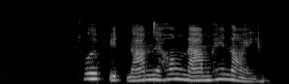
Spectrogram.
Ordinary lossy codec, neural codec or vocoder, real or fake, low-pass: none; codec, 16 kHz, 4.8 kbps, FACodec; fake; none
